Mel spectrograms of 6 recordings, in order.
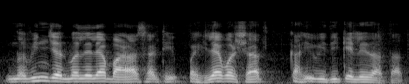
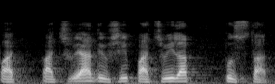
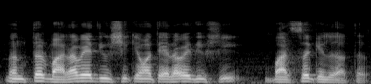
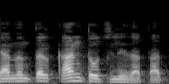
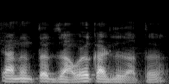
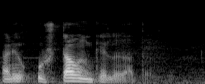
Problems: constant background noise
